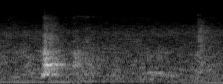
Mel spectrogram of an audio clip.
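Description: A dog barking once, sharply, about half a second in. A steady low hum runs underneath.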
